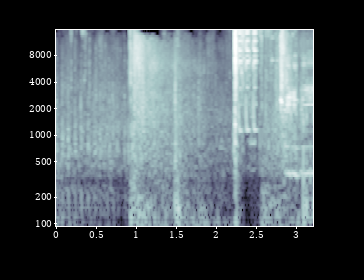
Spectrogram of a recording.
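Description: An explosion booms with a heavy rumble.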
